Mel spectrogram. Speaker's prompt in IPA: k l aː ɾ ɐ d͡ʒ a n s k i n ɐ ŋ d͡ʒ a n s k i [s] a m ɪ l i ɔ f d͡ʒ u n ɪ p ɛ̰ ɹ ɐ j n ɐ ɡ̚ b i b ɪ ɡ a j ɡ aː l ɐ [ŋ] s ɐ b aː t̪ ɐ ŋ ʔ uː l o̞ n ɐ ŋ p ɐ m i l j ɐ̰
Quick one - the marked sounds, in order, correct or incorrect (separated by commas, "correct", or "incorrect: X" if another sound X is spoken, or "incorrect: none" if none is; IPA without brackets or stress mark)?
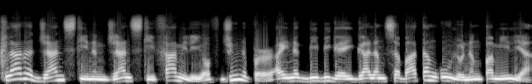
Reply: incorrect: f, correct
